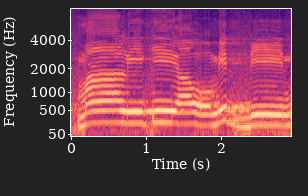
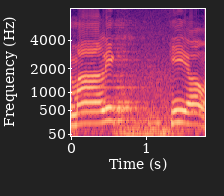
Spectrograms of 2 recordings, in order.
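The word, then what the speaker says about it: مالك يوم الدين: Lipi Maliki dengan menetapkan dengan menetapkan alifnya 8 Malik Manya panjangin eyak Maknya panjangin meliki itu bacanya Pak Juan Malik bukan begitu Malikiyaumiddin gitu Malik hidup India Malikiyaumiddin bukan Malik Qiyam Al Malikul jadi ada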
